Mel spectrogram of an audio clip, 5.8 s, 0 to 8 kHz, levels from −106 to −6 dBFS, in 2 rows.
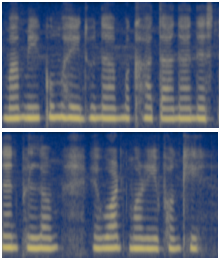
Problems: background sounds at intervals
